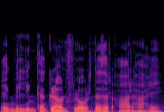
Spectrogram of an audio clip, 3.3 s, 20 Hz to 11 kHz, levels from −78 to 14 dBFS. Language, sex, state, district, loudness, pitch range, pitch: Hindi, male, Arunachal Pradesh, Papum Pare, -19 LUFS, 85-95 Hz, 90 Hz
